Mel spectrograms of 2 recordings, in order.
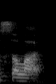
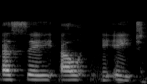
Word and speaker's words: Salat: of meditation, check into Salat. SALAT or SALAH, depends like how they pronounce it. Because Arabic is kind of can be tricky. It can end with a T or an H, you know.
